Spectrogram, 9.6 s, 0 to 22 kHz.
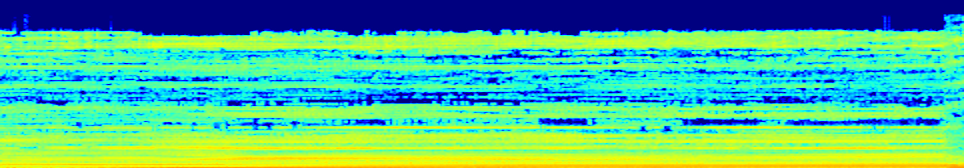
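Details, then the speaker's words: Yamaha F40 outboard power trim motor, previously slow and loud, after trim cap tightened to 90 Nm spec and repair: steady, even electric hum at constant pitch, no labouring or grinding; trim now fixed and running normally. "Excellent. Seems that after a lot of deliberation I managed to fix it."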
